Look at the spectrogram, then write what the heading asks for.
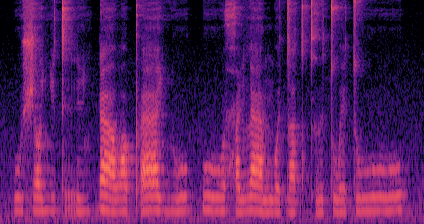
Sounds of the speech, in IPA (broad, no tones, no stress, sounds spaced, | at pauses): u ʃ ʌ ʎ i t r i ʎ ɠ æ lˠ ɨ pʼ æ ʎ uː k͡p uː ħ i l æ ŋʷ e d a t kʼ ɨ t w e t uː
